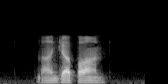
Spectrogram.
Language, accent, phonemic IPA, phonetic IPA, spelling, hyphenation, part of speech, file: Armenian, Eastern Armenian, /lɑnd͡ʒɑˈpɑn/, [lɑnd͡ʒɑpɑ́n], լանջապան, լան‧ջա‧պան, noun, Hy-լանջապան.ogg
- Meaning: cuirass, breastplate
